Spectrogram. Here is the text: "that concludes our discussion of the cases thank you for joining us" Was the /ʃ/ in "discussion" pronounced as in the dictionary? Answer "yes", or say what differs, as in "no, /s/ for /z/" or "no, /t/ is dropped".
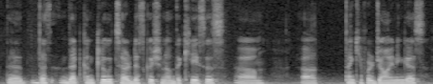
yes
